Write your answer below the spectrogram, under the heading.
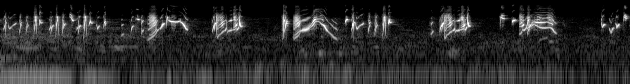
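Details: Wild European goldfinch delivering a lively jumbled song of tinkling twitters, slurred up-and-down whistles and short liquid trills in quick bursts separated by brief pauses.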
